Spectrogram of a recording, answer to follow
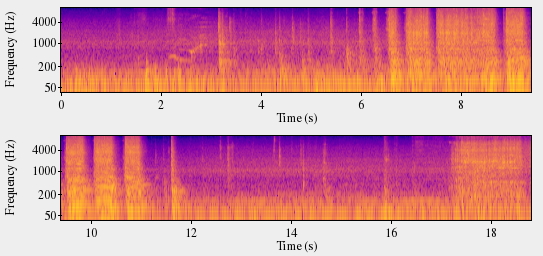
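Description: Cordless power driver with a socket running in a quick run of about seven short bursts in the middle, and once more near the end, driving the mounting bolts of an RV basement air-conditioner unit.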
